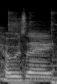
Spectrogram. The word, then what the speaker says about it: Jose: Also, I know I said Josie instead of Jose.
